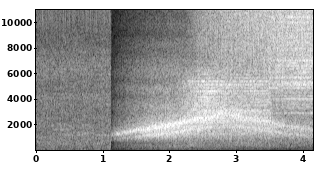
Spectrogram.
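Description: About a second of faint room hum, then a sudden change to a synthesized whoosh: a hissing sweep whose pitch rises and then falls. This is the transition sting that goes with a TV programme's title graphic.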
